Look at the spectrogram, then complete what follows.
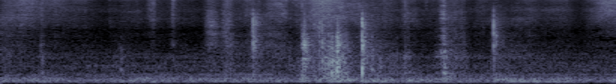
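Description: Pages of a picture book being turned and smoothed by hand: paper rustling and brushing in short bursts, loudest about two seconds in.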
